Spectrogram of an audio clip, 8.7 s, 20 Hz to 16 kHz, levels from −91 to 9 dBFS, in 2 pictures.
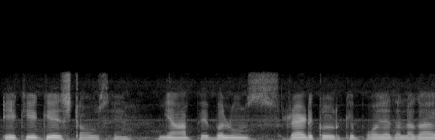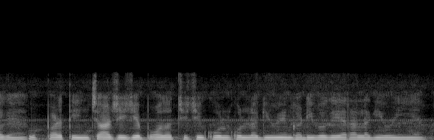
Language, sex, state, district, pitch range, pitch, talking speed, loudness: Hindi, female, Uttar Pradesh, Muzaffarnagar, 170-180 Hz, 175 Hz, 250 wpm, -28 LUFS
